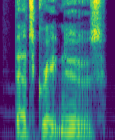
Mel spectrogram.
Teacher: your voice rises in excitement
